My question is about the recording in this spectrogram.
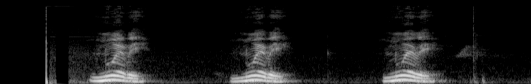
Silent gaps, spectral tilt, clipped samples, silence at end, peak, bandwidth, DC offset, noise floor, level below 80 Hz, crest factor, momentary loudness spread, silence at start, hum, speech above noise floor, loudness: none; -9 dB/octave; under 0.1%; 0.95 s; 0 dBFS; 13 kHz; under 0.1%; -58 dBFS; -46 dBFS; 16 dB; 20 LU; 0.9 s; none; 46 dB; -13 LUFS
